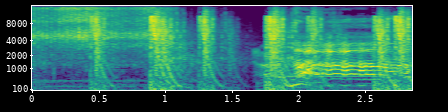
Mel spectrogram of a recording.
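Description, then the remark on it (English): Loud bursts of AK-47 automatic gunfire, rapid sharp cracks fired in dense volleys with a brief pause midway, over a steady low rumble. “He's got a AK-47.”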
